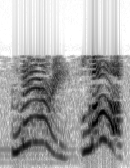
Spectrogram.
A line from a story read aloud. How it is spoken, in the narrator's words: She shouted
